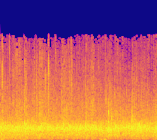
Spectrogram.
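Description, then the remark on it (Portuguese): A standing church audience claps steadily in applause to the Lord, a dense, continuous wash of many hands applauding at an even loudness for the whole two seconds, with no voices standing out. “E assim em pé deu um lindo aplauso ao Senhor.”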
